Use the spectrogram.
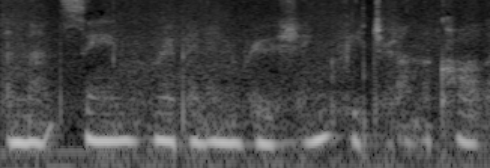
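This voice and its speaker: A woman playing a gentle, nurturing witch in a whispered ASMR roleplay, speaking in a soft, breathy, doting manner and lingering over details. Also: medium pitch, monotone, moderate pace, a little hiss or hum, close to an everyday voice, low-quality recording. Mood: gentle, caring. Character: gentle, nurturing witch helping a young student pack.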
